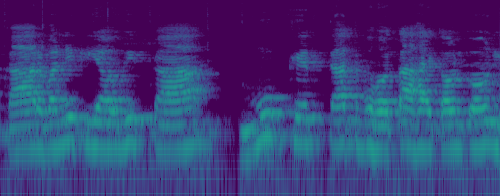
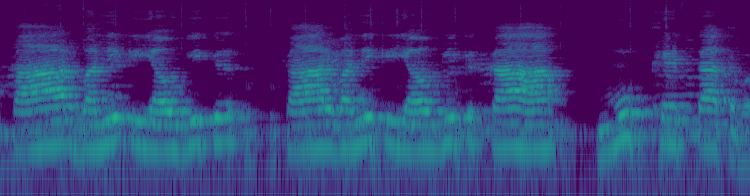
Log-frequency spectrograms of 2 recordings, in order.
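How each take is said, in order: First: Said in the usual way. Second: Slow, word by word, for students to write down; slow dictation. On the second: Shown as a demonstration. Teacher dictating a topic to students, slow and spaced. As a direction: dictate it slowly so they can copy. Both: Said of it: "topic देने जा रहे हैं".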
